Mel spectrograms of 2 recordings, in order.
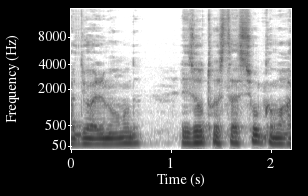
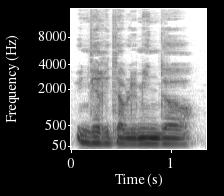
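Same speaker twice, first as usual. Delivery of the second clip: plain reading voice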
